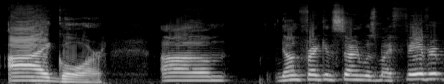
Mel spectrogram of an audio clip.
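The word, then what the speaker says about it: Igor: getting educated on silver the guy is pronounced I Gore Young Frankenstein was my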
